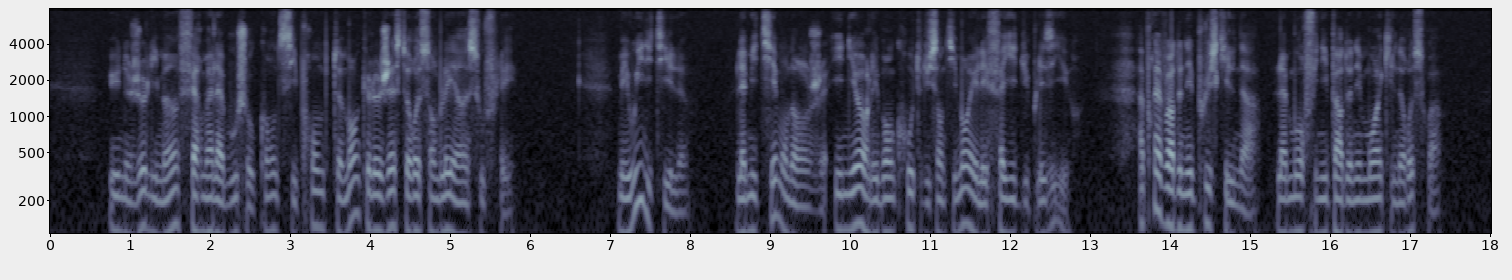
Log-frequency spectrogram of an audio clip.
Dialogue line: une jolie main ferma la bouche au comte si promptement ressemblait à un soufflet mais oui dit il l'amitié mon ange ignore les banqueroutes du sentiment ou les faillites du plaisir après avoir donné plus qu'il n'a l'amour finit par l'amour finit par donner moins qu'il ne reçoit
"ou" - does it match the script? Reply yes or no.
no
